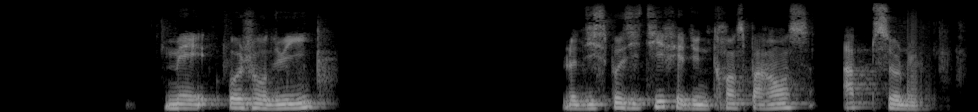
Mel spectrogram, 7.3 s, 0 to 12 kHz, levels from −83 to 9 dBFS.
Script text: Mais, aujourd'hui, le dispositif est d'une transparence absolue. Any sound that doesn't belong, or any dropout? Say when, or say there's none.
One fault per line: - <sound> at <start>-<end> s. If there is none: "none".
none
